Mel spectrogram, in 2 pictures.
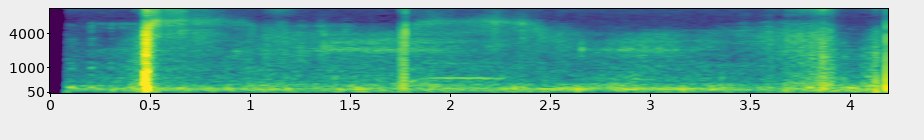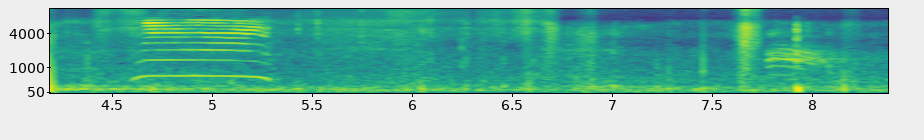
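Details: Black goats in a farm exercise yard near Gimhae, South Korea, on a foggy Friday morning, 29 March 2019; one clear nasal, wavering bleat midway and a shorter one near the end, over low rural background rumble and scattered knocks.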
